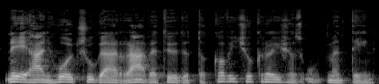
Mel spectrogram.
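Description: Low husky male storyteller. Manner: gentle, expressive storytelling. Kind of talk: fairy-tale narration.

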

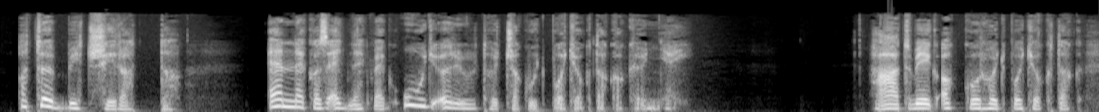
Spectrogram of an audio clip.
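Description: A storyteller reading a fairy tale aloud dramatically, dropping to a hush at tense moments. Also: mid-range voice, vocal fry, slightly rough, dry recording, clean studio sound.

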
